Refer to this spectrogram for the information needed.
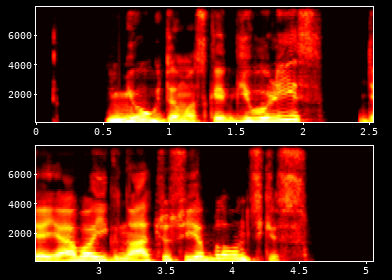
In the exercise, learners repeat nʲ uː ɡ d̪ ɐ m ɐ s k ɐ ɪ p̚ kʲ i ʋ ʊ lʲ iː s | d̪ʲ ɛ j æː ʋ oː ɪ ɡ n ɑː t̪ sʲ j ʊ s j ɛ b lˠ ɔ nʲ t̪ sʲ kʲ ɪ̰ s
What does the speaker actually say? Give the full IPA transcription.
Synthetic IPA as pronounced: nʲ uː ɡ d̪ ɐ m ɐ s k ɐ ɪ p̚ ɡʲ i ʋ ʊ lʲ iː s | d̪ʲ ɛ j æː ʋ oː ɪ ɡ n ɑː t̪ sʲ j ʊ s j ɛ b lˠ ɔ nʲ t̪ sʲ kʲ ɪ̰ s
